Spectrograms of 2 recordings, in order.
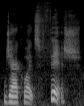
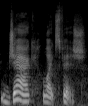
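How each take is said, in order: First: The stress falls on the word fish. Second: The stress falls on the word Jack. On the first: He does not like another kind of food. "He doesn't like meat" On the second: Another person does not like fish. "John doesn't"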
